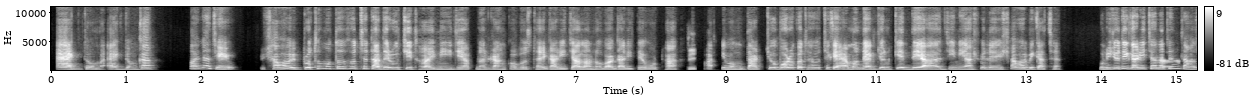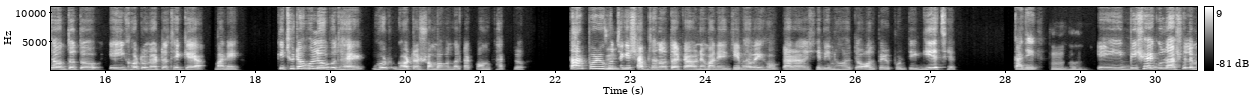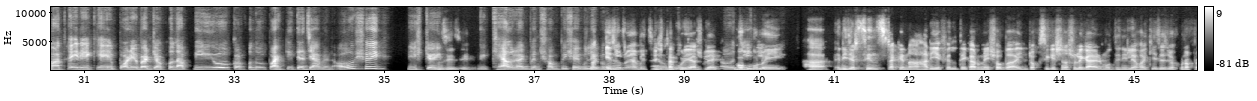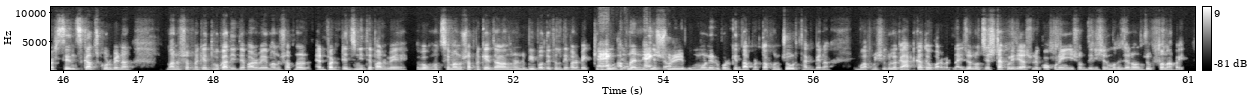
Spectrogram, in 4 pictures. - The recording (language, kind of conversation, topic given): Bengali, podcast, আপনাকে কি কখনও জঙ্গলে বা রাস্তায় কোনো ভয়ঙ্কর পরিস্থিতি সামলাতে হয়েছে?
- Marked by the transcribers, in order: static; distorted speech; other background noise; in English: "ইনটক্সিকেশন"; in English: "অ্যাডভান্টেজ"; "নানা্ন" said as "দানান"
